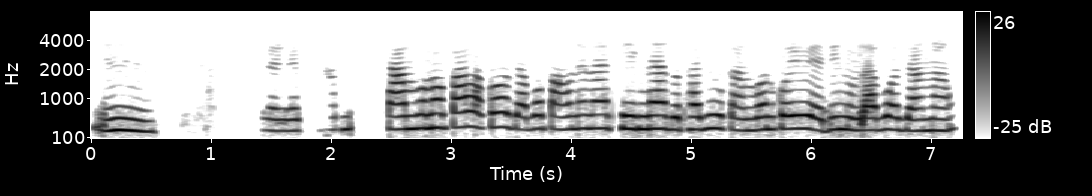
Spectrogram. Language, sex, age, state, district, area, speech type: Assamese, female, 18-30, Assam, Sivasagar, rural, conversation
